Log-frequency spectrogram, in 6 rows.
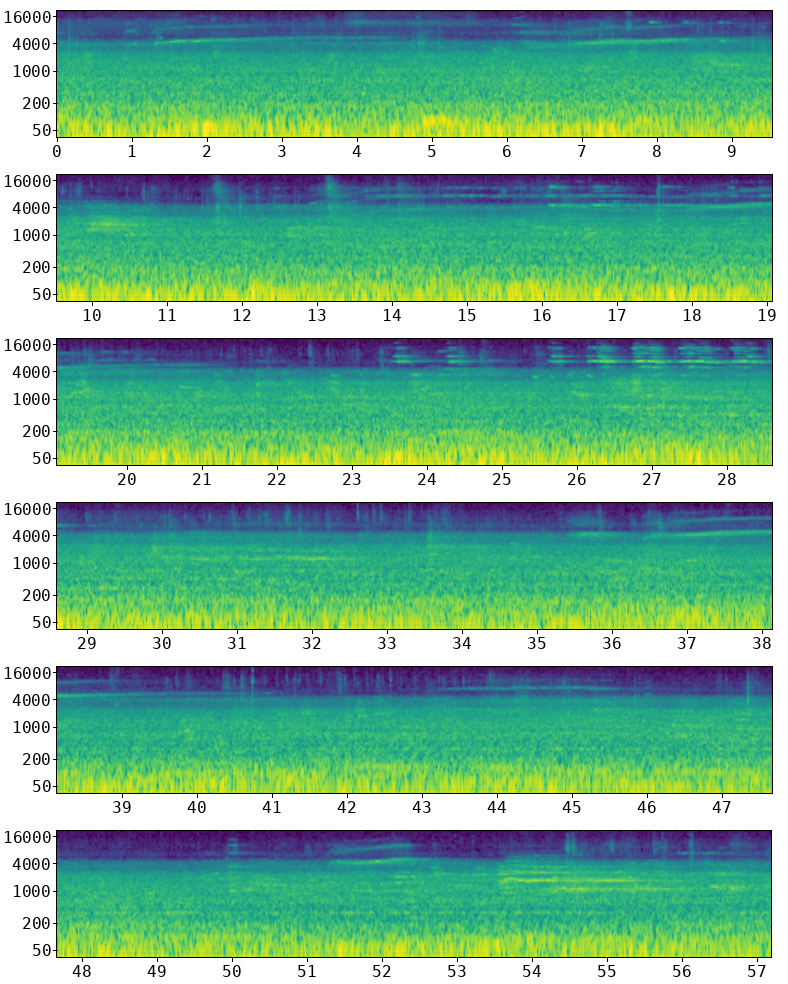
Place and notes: Sitting below the bridge
Binaural recordings, ( Proposal to turn up the volume )
Zoom H4n+ Soundman OKM II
